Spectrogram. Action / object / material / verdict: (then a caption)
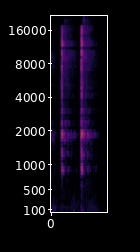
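knock / wireless microphone transmitter, plastic and metal housing / plastic / solid. Two sharp knocks on the body of a MAMEN WMIC Mate 2 (version 2) wireless microphone transmitter, whose housing seems to be plastic with a metal-like edge. Each knock is a bright, dry click with almost no ring, dominated by high frequencies and no low-end thump. The unit sounds solid rather than hollow, and it is heavy for its size.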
